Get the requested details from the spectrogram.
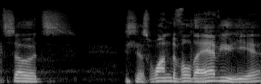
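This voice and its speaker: A man with a New Zealand accent, talking at a fairly quick pace. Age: 70s. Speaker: pastor. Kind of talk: sermon. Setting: church with live audience. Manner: animated.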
